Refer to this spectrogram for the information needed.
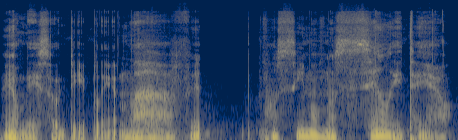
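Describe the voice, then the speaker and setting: A man playing a possessive, lovestruck butler in an intimate ASMR roleplay, patient and menacing, with courtly, softly coaxing, half-whispered speech and a gravelly, husky low voice. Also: very animated, a little slow, no echo, heavily acted. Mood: calm menace.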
